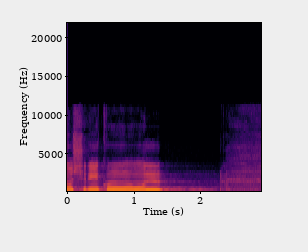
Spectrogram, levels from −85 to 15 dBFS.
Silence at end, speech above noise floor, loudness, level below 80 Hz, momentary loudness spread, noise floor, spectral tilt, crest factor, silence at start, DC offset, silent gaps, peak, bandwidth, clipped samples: 0 s; 27 dB; -20 LUFS; -66 dBFS; 12 LU; -47 dBFS; -6 dB/octave; 12 dB; 0 s; under 0.1%; none; -10 dBFS; 11 kHz; under 0.1%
